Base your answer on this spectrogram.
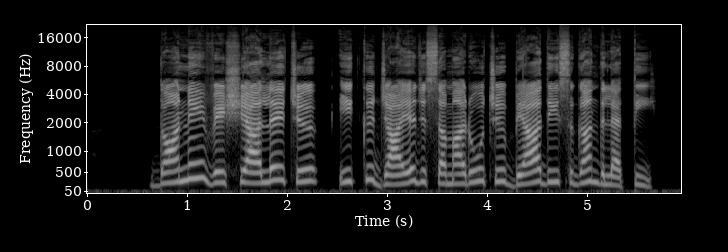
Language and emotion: Dogri, neutral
